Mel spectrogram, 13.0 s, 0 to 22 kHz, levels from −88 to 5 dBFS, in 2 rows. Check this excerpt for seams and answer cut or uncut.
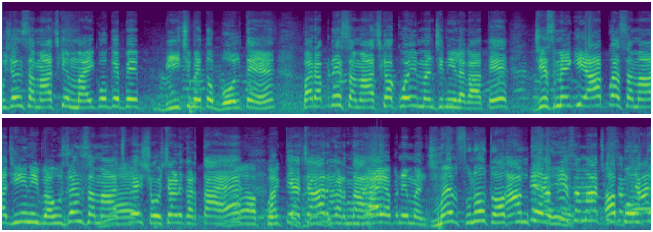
cut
